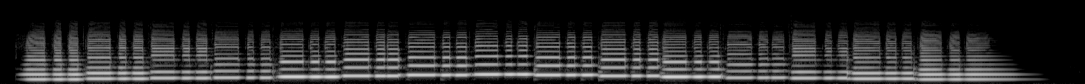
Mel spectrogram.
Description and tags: Sax Alto - A# Major
Part of the Good-sounds dataset of monophonic instrumental sounds.
instrument::sax_alto
note::A#
good-sounds-id::6644
mode::major
alto, AsharpMajor, good-sounds, neumann-U87, sax, scale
